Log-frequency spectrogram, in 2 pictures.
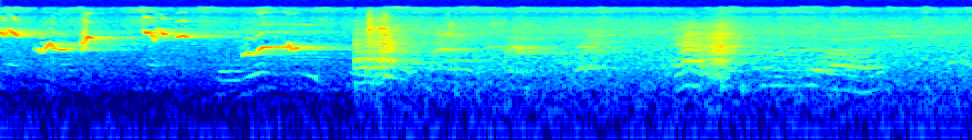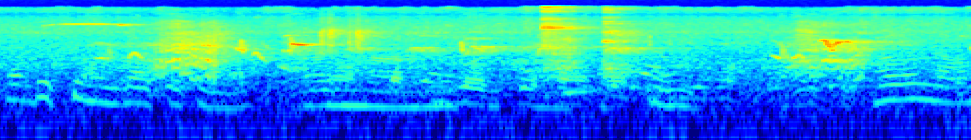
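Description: Macaws give harsh, raspy squawks in short bursts every couple of seconds, over thin whistled chirps from other birds and people talking.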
